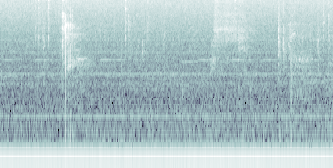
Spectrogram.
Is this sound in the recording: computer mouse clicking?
yes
